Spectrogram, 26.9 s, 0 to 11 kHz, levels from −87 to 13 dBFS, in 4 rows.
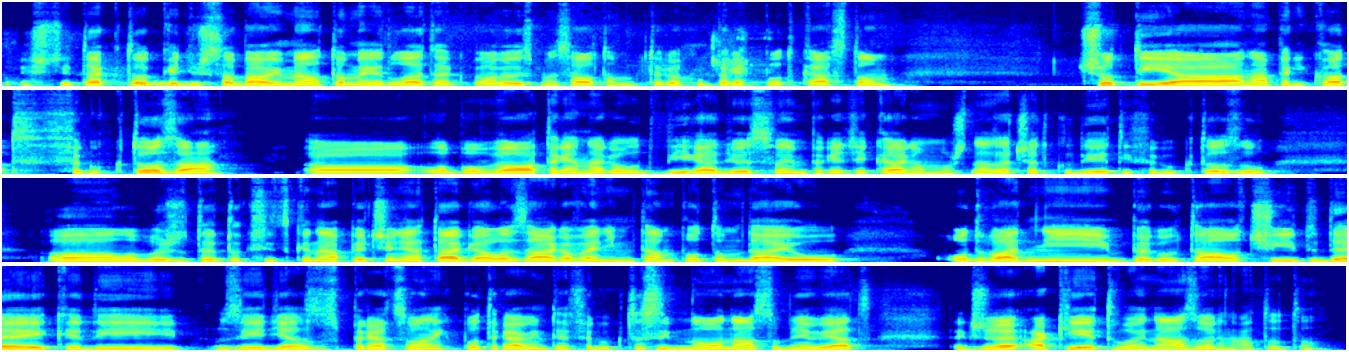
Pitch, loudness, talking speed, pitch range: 115 Hz, -22 LUFS, 160 wpm, 110-120 Hz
